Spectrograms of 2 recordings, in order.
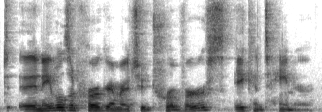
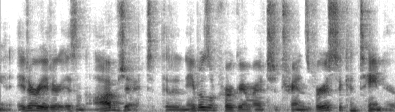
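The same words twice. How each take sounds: First: "traverse" said tra-VERSE, no n; corrected traverse. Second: Transverse said with an n: tranz-verse; misread transverse. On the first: Correcting the misread definition, "traverse" said as tra-VERSE. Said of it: "which is a different thing". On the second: Reading a definition aloud to the stream, saying "transverse" with an n. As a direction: read "transverse" as TRANZ-verse, slipping an extra n in. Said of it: "I might have said transverse". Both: Real, not acted.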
